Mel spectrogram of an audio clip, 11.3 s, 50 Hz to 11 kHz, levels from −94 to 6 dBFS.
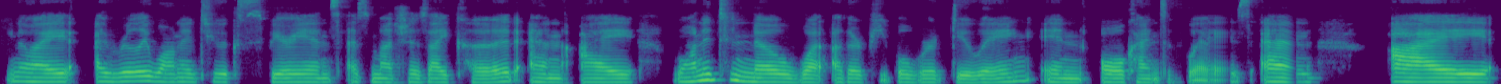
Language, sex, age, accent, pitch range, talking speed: English, female, 20-39, American, 145-165 Hz, 160 wpm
